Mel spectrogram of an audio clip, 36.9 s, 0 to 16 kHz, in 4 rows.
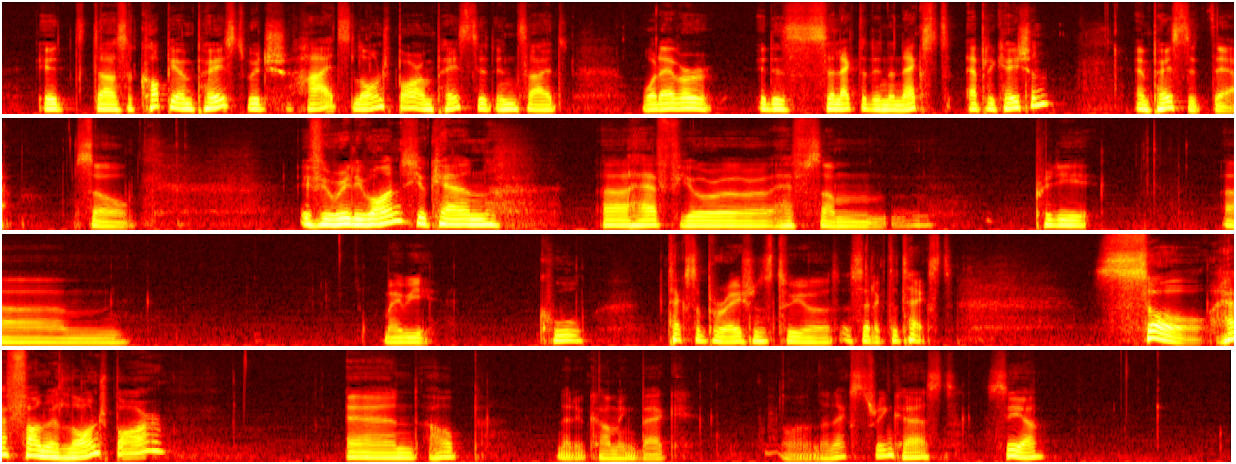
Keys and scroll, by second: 10.5 super+s, 29.0 super+w, 34.1 super+n, 34.4 super+m.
